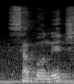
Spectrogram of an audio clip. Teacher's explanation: sabonete tem 4 sílabas a penúltima sílaba é mais forte até a última o nenê é o mais forte e é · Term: sílaba mais forte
